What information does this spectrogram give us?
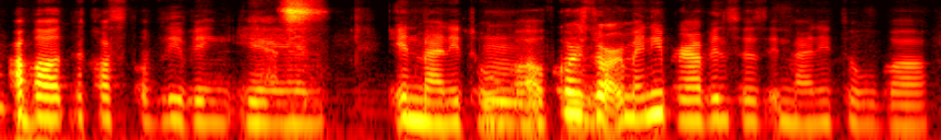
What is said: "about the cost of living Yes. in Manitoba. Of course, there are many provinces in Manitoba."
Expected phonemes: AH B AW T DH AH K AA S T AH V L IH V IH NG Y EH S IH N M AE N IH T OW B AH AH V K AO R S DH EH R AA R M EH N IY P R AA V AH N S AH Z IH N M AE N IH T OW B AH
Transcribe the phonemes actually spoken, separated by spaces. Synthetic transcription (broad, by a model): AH B AW T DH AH K AA S T AH V L IH V IH NG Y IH IH N M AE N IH T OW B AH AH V K AO R S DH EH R AA R M EH N IY P R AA V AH N S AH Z IH N M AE N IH T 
